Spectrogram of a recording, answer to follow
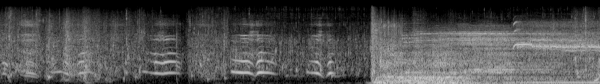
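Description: Rushing, splashing stream water under a woman's short, repeated cries and gasps. About two-thirds of the way in, this cuts abruptly to a loud film score with a deep drone, and a high held scream-like tone falls away near the end.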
